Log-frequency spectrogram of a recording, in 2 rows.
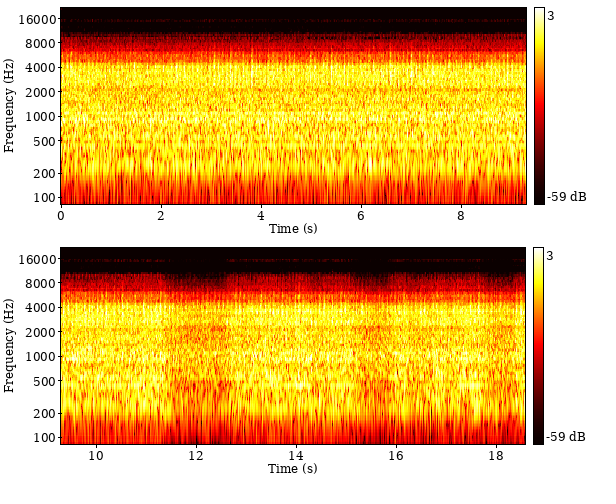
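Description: Milling machine with a 30 mm end mill cutting metal: a steady machining noise over a hum of several steady tones. It eases briefly about twelve seconds in and again near sixteen seconds.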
